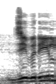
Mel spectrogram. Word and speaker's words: জিবরিল: আর তিনি রূহ, তাহলে জিবরাইল আলাইহিস সালামের নাম কোরআনে কারিমে জিবরিল রয়েছে, যেটা অন্য উচ্চারণে জিবরাইল, অন্য কেরাতে জিবরাইলও, জিবরিল, জিবরাইল আর রূহ।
